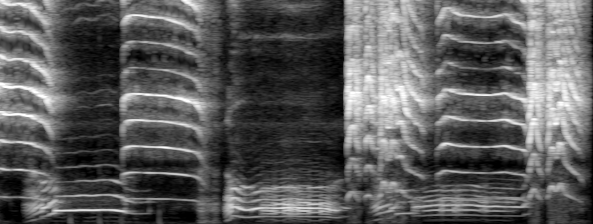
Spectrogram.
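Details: Pet dog howling indoors: long sustained wavering tones with sliding starts, stacked in rich harmonics, in three drawn-out phrases separated by brief breaks, with higher yelping notes near the end.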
